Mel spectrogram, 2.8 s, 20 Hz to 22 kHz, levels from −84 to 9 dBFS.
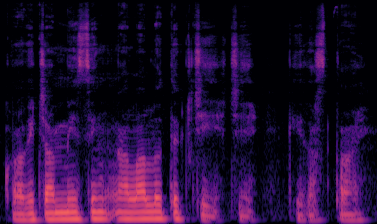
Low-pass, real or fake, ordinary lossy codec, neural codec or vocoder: none; real; none; none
